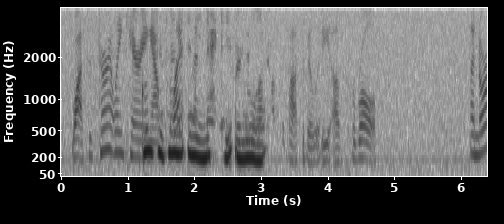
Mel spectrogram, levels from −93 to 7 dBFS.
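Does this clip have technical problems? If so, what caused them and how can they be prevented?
Yes. Between 1.53 and 3.4 s the speech repeatedly dips and drops out, about 1.5 s in total, with the deepest cuts reaching roughly 25 dB. This is likely speech suppressed in double talk: while the far side was also talking, the echo canceller could not tell the local talker from its loudspeaker echo and attenuated everything. On a waveform the envelope shows sudden notches; a spectrogram shows the harmonics fading or vanishing in blocks. Better double-talk detection, or a headset, prevents it.

From 2.27 to 2.32 s a brief, faint copy of earlier speech returns about 248 ms late, at roughly 25 dB below the talker. This is likely an echo leak: one side played the call on a loudspeaker and its canceller let a scrap of the pickup slip back. A spectrogram shows a weak repeat of the preceding harmonic pattern, barely visible above the room noise floor; the waveform shows only a tiny ripple. 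Using headphones or a better-tuned echo canceller at that end prevents it.

The spectrum stops at 4 kHz, which fits the G.711 narrowband call path, and faint room noise sits about 29 dB below the speech.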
